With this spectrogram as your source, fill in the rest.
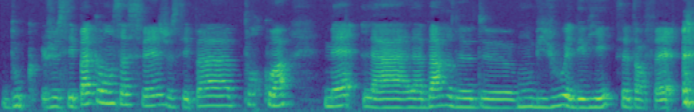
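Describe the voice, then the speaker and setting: A very slow-paced woman's voice at medium pitch, with fairly even intonation. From Switzerland. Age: 20s. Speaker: beauty YouTuber. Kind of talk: casual review talk to camera.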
